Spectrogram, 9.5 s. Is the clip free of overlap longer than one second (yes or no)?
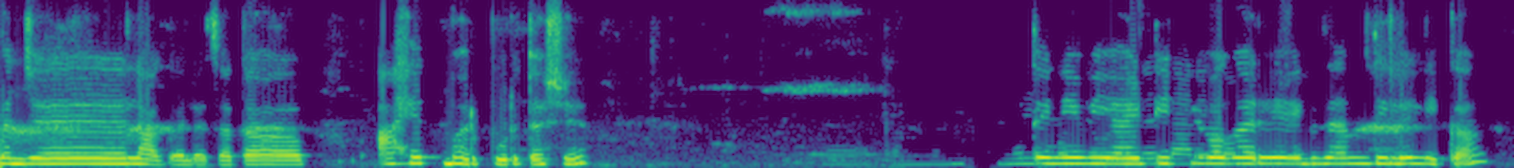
no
